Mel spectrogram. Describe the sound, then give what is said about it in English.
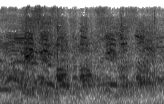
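Crowd cheering arrested protesters in Melbourne: loud shouts and whoops from many voices rise and fall in repeated swelling waves, with no quiet gaps. “In Melbourne, arrested protesters were cheered on.”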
